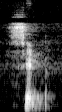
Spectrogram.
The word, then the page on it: sip: British English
